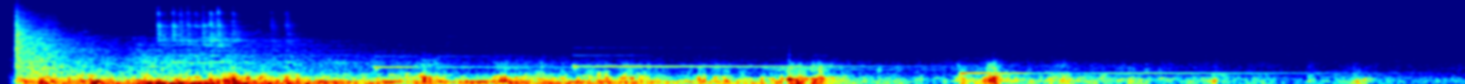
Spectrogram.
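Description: Intro sound design: a sudden thunderclap at the very start, then a rolling thunder rumble with long held musical tones entering about three seconds in and a lower one about seven seconds in, the whole fading gradually.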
